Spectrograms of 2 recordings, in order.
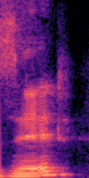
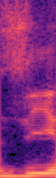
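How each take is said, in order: First: The letter is said the British way. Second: The letter is said the American way. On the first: It is the usual version the host would say. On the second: It is the version given to the American co-host.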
